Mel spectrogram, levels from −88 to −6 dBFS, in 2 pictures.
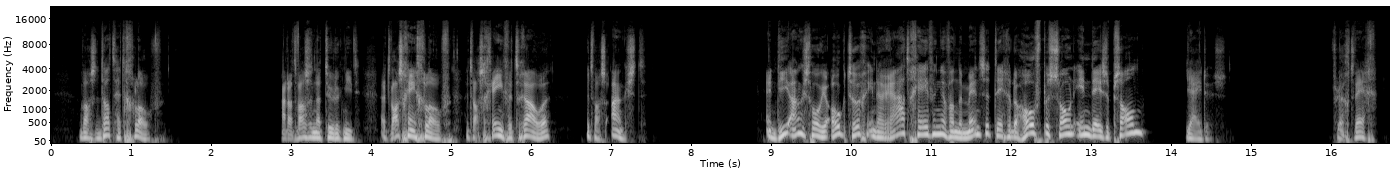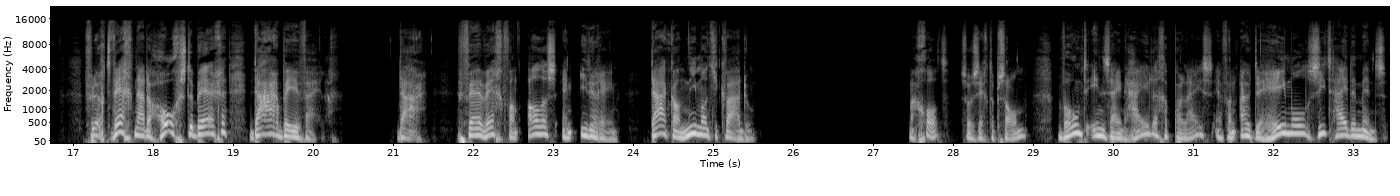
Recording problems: none

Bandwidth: 15 kHz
